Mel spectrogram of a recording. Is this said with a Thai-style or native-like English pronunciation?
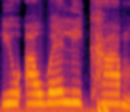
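Thai-style. It is pronounced in a Thai-style English way. The speaker calls it wrong. "ตอนเด็กๆอย่าว่าเด้อหนูออกเสียง"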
